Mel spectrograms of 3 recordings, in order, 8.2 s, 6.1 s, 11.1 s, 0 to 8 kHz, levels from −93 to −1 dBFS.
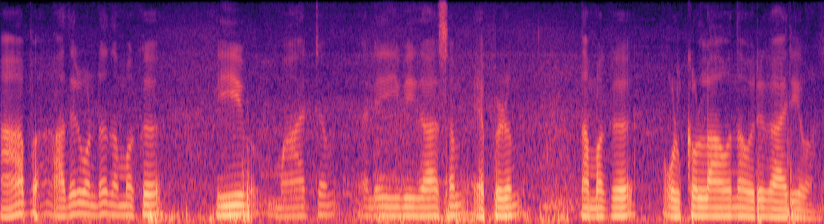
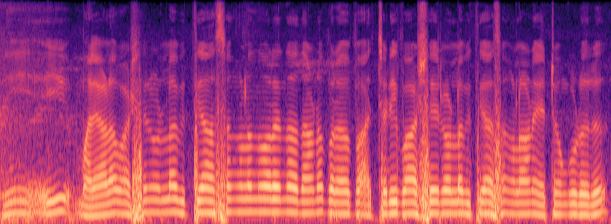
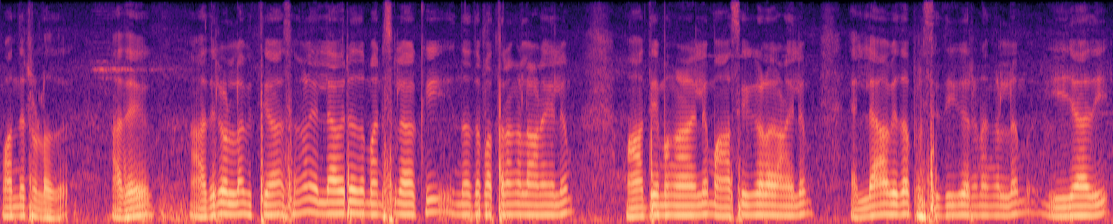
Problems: constant background noise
